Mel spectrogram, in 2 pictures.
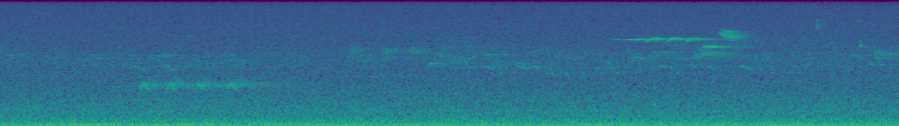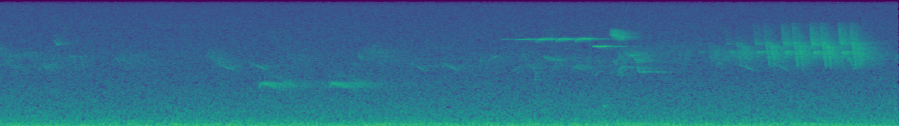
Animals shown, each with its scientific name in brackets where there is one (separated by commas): unidentified call, Black-throated Green Warbler (Setophaga virens), American Robin (Turdus migratorius), Tufted Titmouse (Baeolophus bicolor), Wood Thrush (Hylocichla mustelina), Ovenbird (Seiurus aurocapilla), American Crow (Corvus brachyrhynchos)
